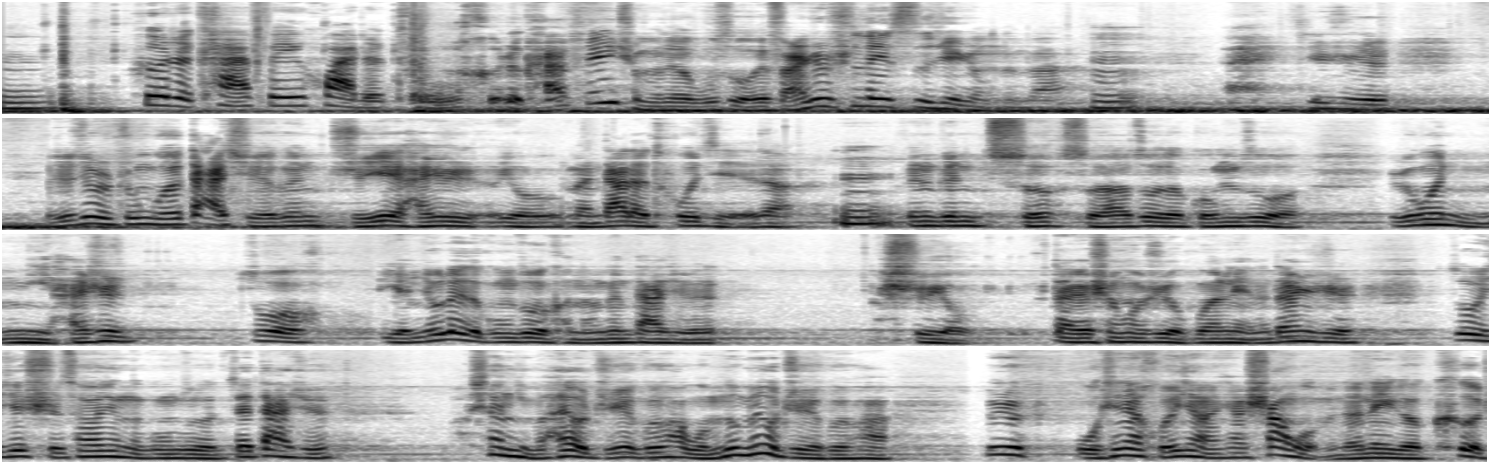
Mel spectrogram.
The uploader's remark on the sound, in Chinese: 工作太忙了，没有时间录音，只好在开车上班的时候录音啦。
